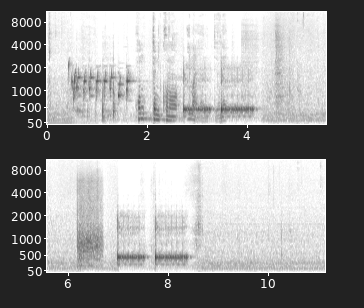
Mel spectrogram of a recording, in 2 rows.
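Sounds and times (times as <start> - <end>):
Skype outgoing call warbling electronic ringing tone: 0.4 - 1.8, 2.7 - 4.2, 7.0 - 8.5
speech: 1.8 - 4.1
shuffling noise: 8.4 - 9.2.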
